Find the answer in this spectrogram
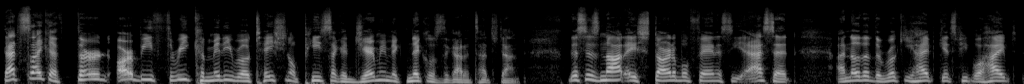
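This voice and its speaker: A man giving casual fantasy football start and sit analysis in an emphatic, rapid way, often restarting his sentences. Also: fairly high pitch, lively intonation, fairly bright tone, dry recording, clean studio sound.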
